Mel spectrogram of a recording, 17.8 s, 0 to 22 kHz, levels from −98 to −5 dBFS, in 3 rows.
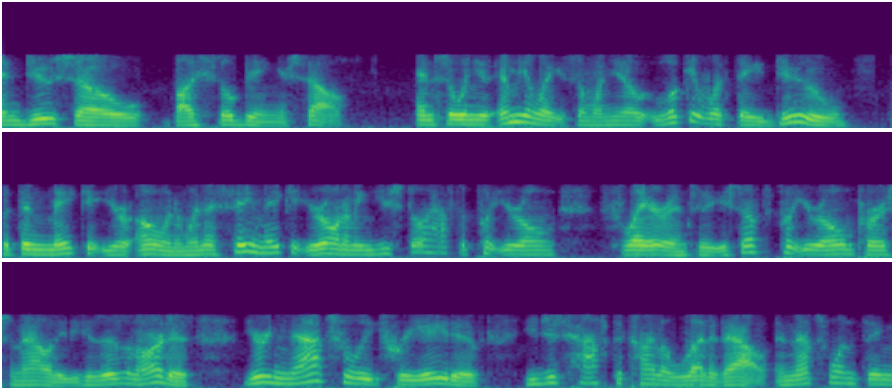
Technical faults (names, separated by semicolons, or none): GSM full-rate codec; lost GSM frames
